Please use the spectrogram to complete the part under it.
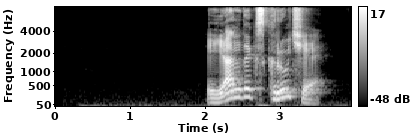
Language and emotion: Russian, positive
